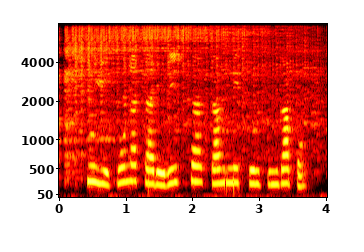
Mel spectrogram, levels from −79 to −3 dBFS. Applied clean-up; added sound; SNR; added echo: classical method log-MMSE.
